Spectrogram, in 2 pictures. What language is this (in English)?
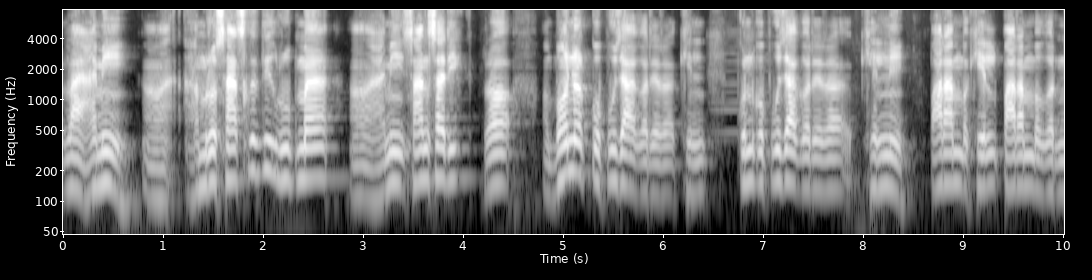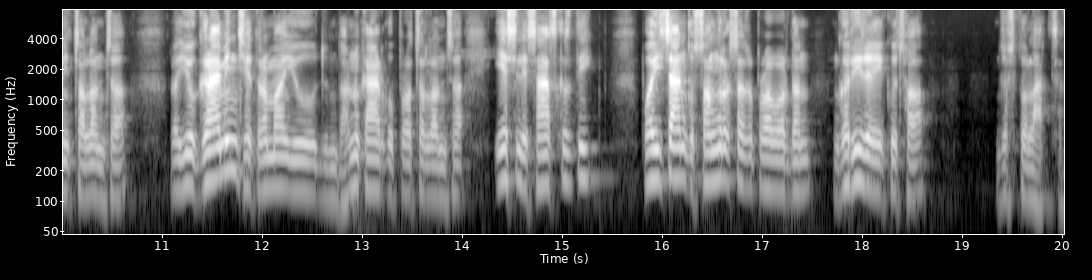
Nepali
